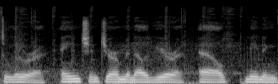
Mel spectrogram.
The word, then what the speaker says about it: Ellora: The word Ellora is pronounced Ellura, ancient German Ellura, El, meaning God, and Ur, means origins, or source.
